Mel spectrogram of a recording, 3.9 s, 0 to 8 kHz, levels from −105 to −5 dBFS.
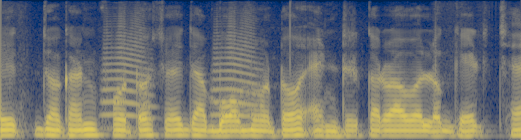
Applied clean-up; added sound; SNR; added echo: none; Brass instrument; 14 dB; none.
